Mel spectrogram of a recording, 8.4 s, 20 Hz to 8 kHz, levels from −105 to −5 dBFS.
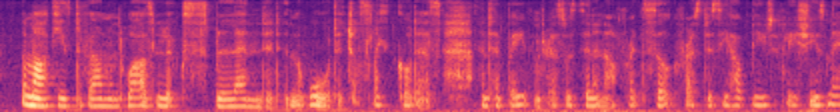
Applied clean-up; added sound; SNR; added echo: none; Water; 20 dB; none.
